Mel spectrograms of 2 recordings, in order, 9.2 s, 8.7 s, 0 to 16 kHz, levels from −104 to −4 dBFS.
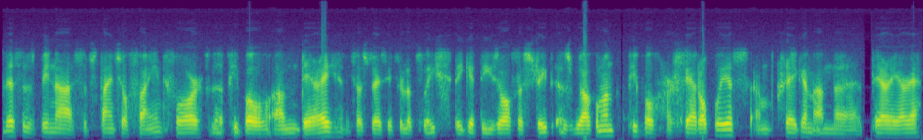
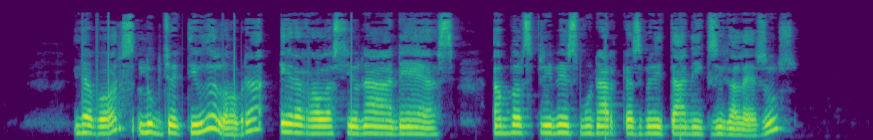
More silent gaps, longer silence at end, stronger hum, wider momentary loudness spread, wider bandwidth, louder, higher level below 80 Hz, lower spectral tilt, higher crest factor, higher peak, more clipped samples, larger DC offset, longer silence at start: neither; second, 0 s vs 0.9 s; neither; about the same, 8 LU vs 8 LU; second, 7 kHz vs 11.5 kHz; about the same, -18 LUFS vs -18 LUFS; second, -70 dBFS vs -60 dBFS; about the same, -5 dB/octave vs -6 dB/octave; about the same, 18 dB vs 14 dB; first, 0 dBFS vs -4 dBFS; neither; neither; second, 0.05 s vs 0.75 s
